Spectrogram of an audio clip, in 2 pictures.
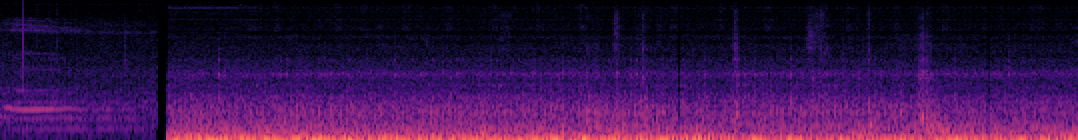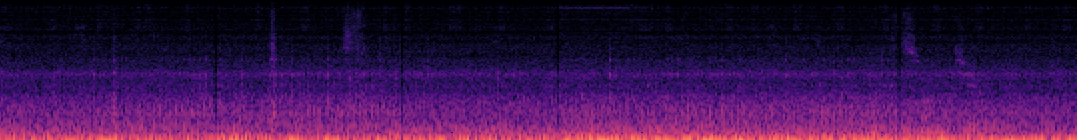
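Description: A car engine and tyres rumble steadily from inside a moving car.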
